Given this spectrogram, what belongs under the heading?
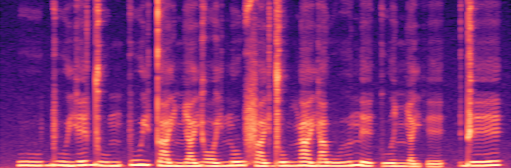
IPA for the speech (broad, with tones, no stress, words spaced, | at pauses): ʋuː˩˧buː˧˩je˧˥ duː˩ŋ kuː˥˨jt̪a˧˩jɲa˩˧ jɔː˩˧jno˧wfa˩˧jdo˧w ŋa˥˨ja˥˨w ʋɯː˧˥neː˧˩ku˩ə̯ ɲa˩jʔe˩˧ | deː˧˥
